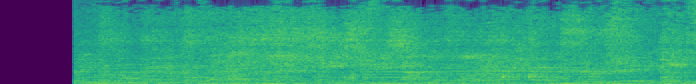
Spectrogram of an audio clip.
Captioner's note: coffee shop noise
